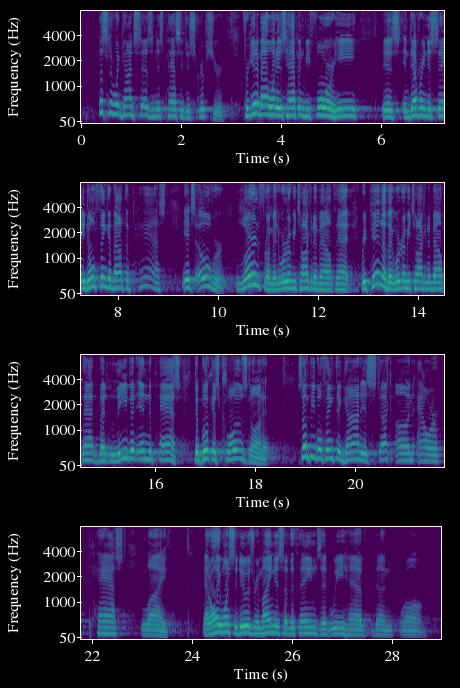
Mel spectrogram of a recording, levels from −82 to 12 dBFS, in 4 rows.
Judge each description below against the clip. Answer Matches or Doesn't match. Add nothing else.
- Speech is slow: Doesn't match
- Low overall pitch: Doesn't match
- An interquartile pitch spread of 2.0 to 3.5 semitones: Doesn't match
